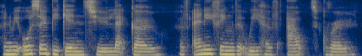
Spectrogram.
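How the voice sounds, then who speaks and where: A woman guiding a yoga nidra relaxation in a soothing, unhurried way, with long pauses between short phrases. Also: fairly low pitch, fairly even intonation, darkish tone. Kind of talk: guided meditation.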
